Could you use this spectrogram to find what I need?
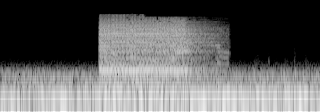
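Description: A loud game alarm blares briefly.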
